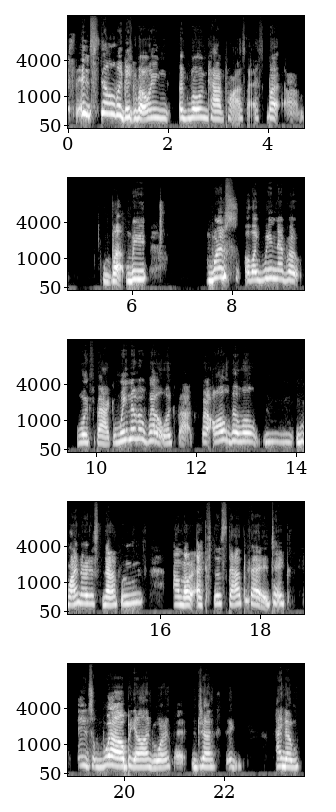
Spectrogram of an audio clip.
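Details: Adult woman with mild cerebral palsy, which she says mainly affects her speech and motor skills, speaking in a real podcast interview; mild dysarthria (cerebral palsy).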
